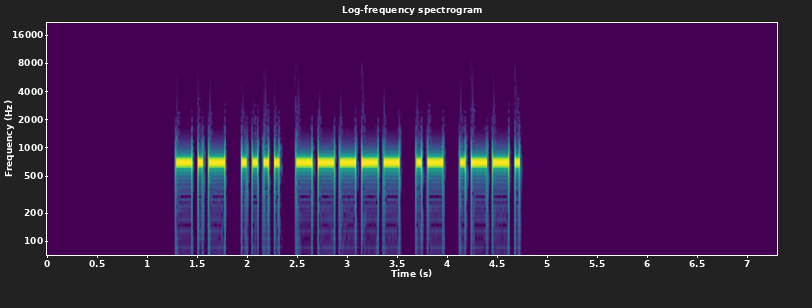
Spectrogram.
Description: Morse code, heard as a keyed tone, about 22 wpm, 700 Hz. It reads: KH0AP
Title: USA Call Signs - 5 Characters - Repeated 3x - 22wpm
